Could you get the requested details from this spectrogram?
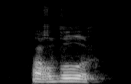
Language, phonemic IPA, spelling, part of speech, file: Moroccan Arabic, /ɣbuːr/, غبور, noun, LL-Q56426 (ary)-غبور.wav
- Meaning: absence, disappearance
